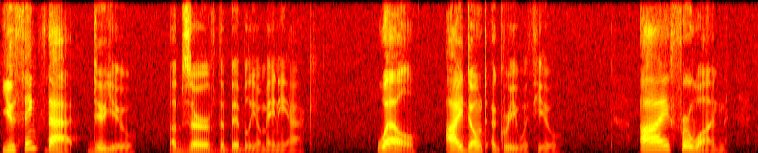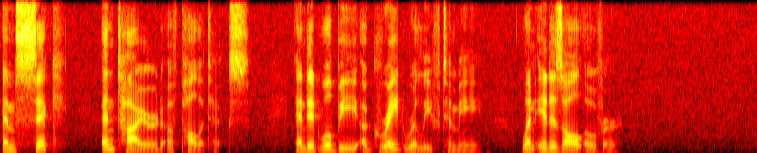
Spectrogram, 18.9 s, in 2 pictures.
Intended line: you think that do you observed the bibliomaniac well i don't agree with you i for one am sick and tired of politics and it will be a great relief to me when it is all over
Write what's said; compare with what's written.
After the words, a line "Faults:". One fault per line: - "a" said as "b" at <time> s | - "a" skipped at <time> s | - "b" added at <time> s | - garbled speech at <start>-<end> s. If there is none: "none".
you think that do you observed the bibliomaniac well i don't agree with you i for one am sick and tired of politics and it will be a great relief to me when it is all over
Faults:
none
